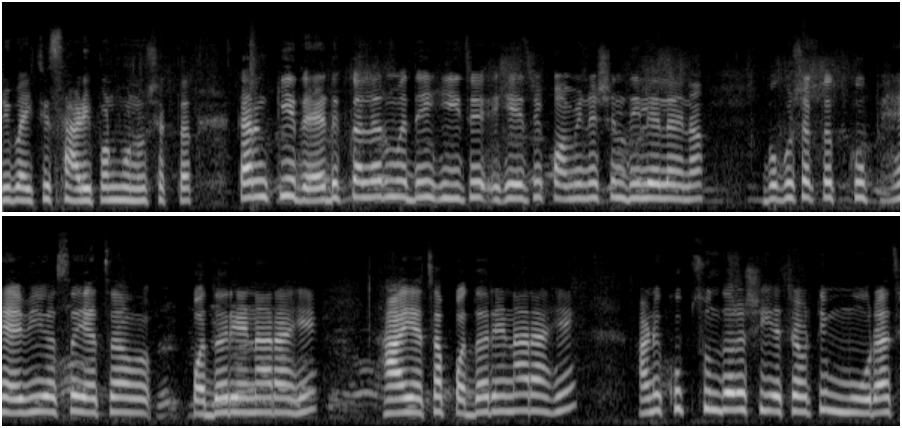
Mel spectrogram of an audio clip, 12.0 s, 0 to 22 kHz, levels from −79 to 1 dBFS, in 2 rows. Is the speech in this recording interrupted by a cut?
no; 0 cuts

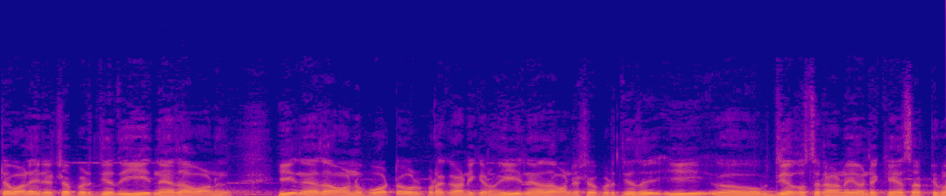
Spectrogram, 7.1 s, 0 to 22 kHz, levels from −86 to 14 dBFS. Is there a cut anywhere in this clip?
no; 0 cuts

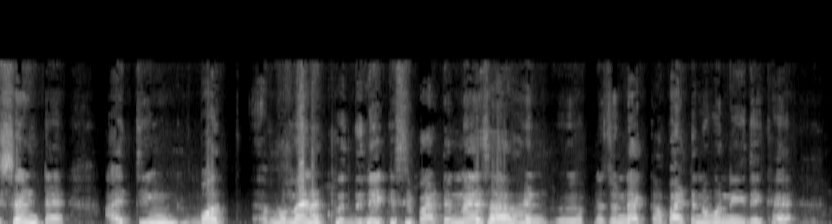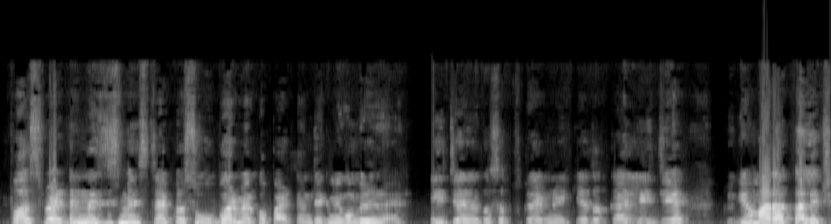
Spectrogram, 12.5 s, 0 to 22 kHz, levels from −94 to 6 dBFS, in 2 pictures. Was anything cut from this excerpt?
yes; 1 cut; at 9.5 s

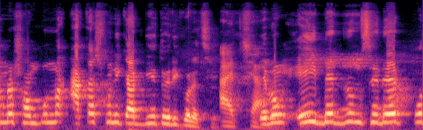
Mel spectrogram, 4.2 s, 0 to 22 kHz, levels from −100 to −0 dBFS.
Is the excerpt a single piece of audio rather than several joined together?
yes; 0 cuts

